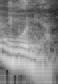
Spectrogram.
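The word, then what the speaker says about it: pneumonia: cholera P से होगा निमोनिया P silent होता है निमोनिया आपको ही पता है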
